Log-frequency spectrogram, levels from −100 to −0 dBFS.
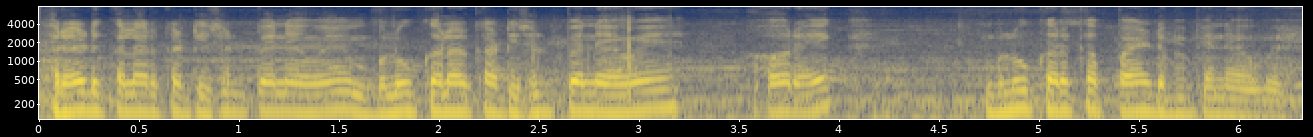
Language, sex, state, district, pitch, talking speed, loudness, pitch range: Hindi, male, Bihar, West Champaran, 145 Hz, 220 wpm, -17 LUFS, 130-155 Hz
